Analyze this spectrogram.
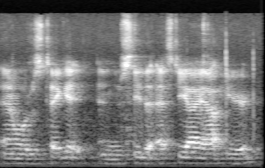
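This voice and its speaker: A young man with a medium-pitched voice and brisk pace demonstrates a gear setup for a student crew tutorial, speaking loosely with lots of fillers and "gonna go ahead." The casual how-to is picked up by a far-off mic in an echoey room. Constant background noise sits under him.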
